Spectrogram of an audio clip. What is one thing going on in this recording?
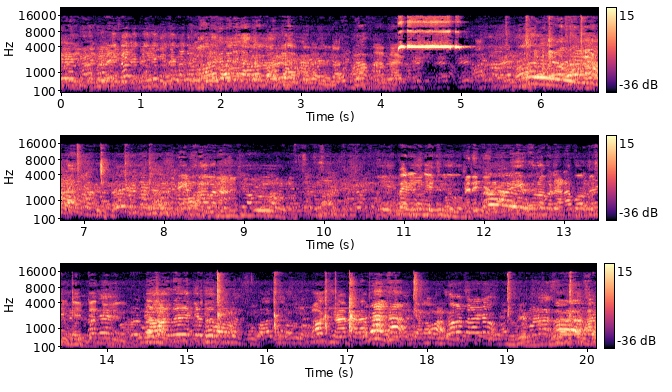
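A crowd of men and boys shouts and cheers loudly outdoors.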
